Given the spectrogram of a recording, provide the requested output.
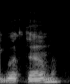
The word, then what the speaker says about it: Gautama: Bom, Gotama, escreve-se Gautama, pronuncia-se Gotama, era filho do rei Suddhodana e da rainha Maya.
